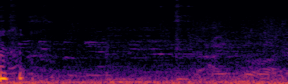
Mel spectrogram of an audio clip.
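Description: A woman's short laugh, then faint background music over a low steady hum of store ambience.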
